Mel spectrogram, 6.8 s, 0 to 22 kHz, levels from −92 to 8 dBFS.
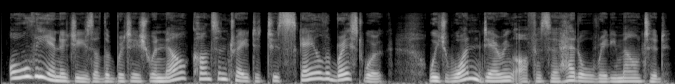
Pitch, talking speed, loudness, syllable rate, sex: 185 Hz, 180 wpm, -18 LUFS, 5.8 syllables/s, female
